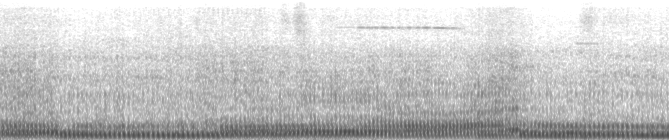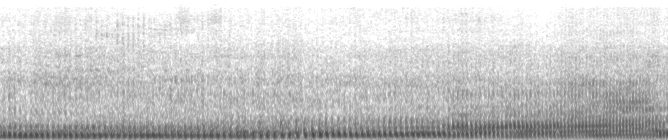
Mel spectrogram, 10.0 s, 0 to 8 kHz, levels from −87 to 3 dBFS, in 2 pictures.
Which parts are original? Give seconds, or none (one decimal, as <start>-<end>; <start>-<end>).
0.0-10.0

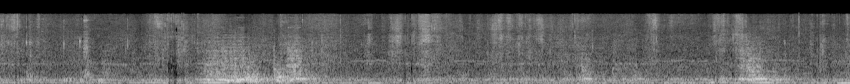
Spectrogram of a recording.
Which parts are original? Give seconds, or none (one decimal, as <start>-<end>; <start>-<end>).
0.0-8.5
